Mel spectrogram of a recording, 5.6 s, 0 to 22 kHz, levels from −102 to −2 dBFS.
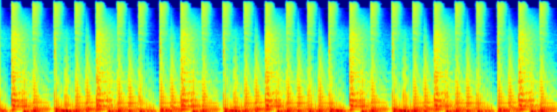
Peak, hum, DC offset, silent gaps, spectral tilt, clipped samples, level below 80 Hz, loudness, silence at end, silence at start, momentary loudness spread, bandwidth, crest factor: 0 dBFS; none; under 0.1%; none; -5.5 dB/octave; under 0.1%; -18 dBFS; -18 LUFS; 0 s; 0 s; 3 LU; over 20 kHz; 16 dB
